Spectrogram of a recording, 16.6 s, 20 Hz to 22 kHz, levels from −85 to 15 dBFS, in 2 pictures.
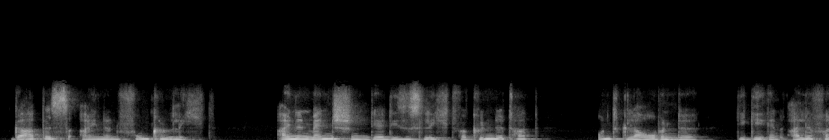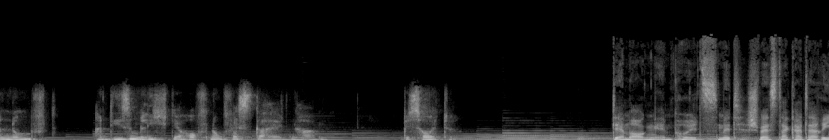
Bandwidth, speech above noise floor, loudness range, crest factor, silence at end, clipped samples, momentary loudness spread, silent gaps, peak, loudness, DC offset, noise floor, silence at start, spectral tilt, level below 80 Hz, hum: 16 kHz; 56 dB; 6 LU; 18 dB; 0 s; under 0.1%; 17 LU; none; -2 dBFS; -19 LUFS; under 0.1%; -74 dBFS; 0.1 s; -5.5 dB/octave; -40 dBFS; none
